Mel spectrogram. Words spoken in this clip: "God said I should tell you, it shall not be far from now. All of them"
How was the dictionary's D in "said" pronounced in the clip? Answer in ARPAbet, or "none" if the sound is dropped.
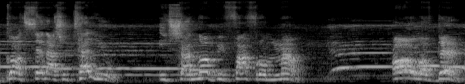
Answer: D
